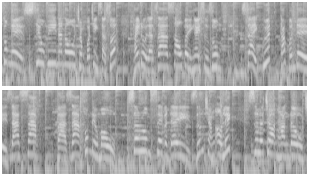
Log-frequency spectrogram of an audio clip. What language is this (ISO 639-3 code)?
vie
